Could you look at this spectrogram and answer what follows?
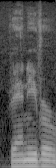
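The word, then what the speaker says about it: Vannevar: dr van eiver bush van eiver rhymes with achiever or in his case perhaps over achiever an inveterate inventor professor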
